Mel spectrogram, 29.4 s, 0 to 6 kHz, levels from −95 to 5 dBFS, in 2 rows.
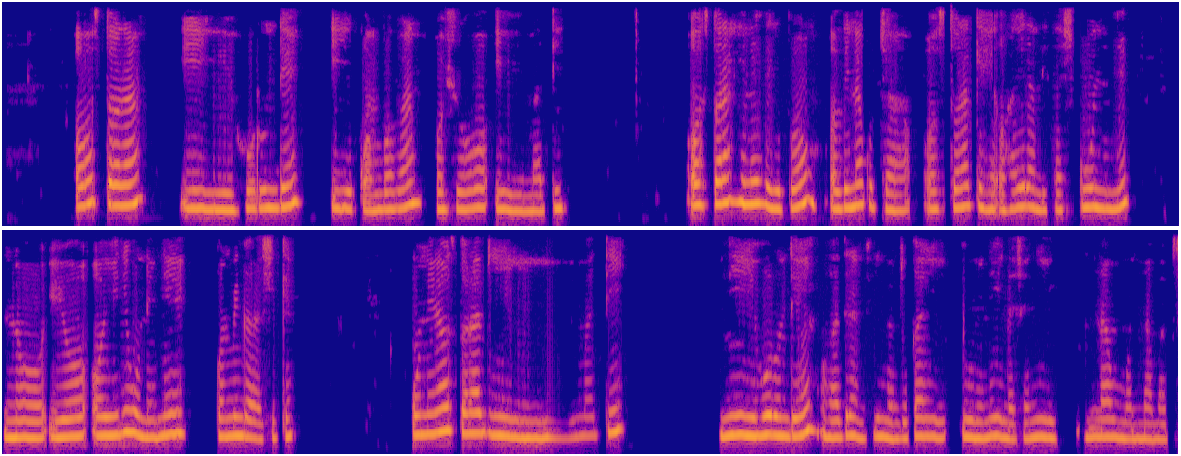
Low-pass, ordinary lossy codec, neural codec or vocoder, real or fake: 5.4 kHz; AAC, 32 kbps; vocoder, 44.1 kHz, 128 mel bands every 512 samples, BigVGAN v2; fake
